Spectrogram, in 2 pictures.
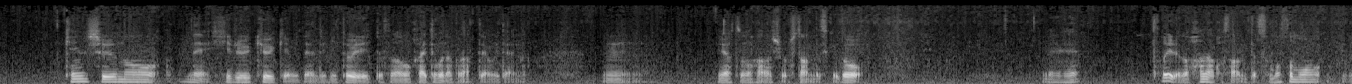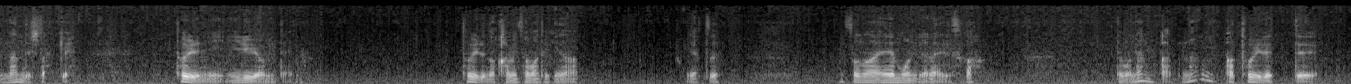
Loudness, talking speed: -21 LUFS, 270 characters per minute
